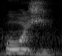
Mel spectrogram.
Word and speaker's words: hoje: Porque, por exemplo, na sílaba na escrita aqui, HO, nós temos dois grafos, duas letras para um único som, que só se pronuncia o O.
